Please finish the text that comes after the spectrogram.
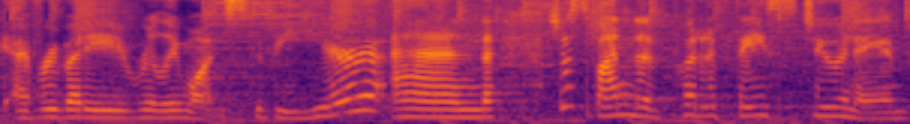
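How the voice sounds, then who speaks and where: A woman's voice: on the low side, lively intonation, moderate pace, soft background music. A woman fitness competitor speaking in sincere, sociable interview soundbites.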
